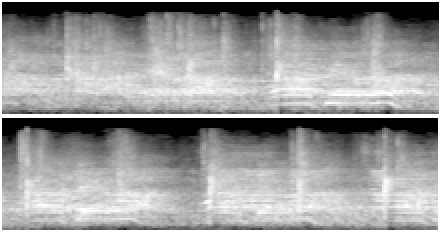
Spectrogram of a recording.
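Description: A platform crowd of railway fans shouting together in unison, a short chanted phrase repeated about three times, as a farewell to the departing last train.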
